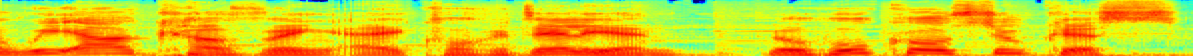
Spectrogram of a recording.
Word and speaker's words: Lohuecosuchus: are covering a crocodilian lujuko sukis although I prefer the pronunciation loyko sukis as I feel it sounds a bit more Spanish to me and it rolls off the tongue better luego sukis it sounds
